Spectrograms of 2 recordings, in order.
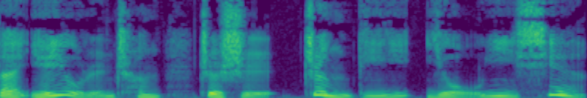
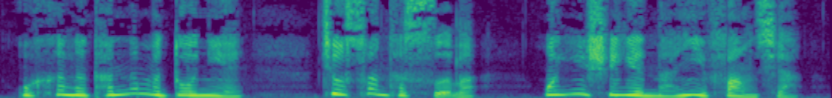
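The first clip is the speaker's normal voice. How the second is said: put-on higher, grieving young woman's voice; young woman recounting her mother's murder, higher voice; young woman Shi Pei; 10 semitones higher, 5 dB louder, faster than usual. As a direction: tell it as a wounded daughter.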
